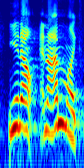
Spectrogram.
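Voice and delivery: ordinary talk

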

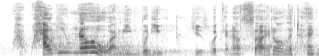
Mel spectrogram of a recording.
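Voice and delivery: jumps high on the first how, then settles; mock disbelief at her snooping; incredulous. Husband teasing his wife about watching the street, skeptical.

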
